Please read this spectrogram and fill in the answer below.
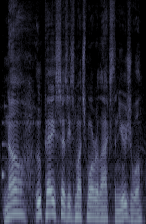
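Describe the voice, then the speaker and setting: A man's voice: mid-range voice, expressive, moderate pace, faint music behind, natural voice. An actor playing a dutiful male subordinate in a video game, reporting in an earnest, respectful way.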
